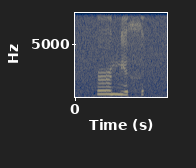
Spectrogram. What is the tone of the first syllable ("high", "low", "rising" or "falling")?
high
